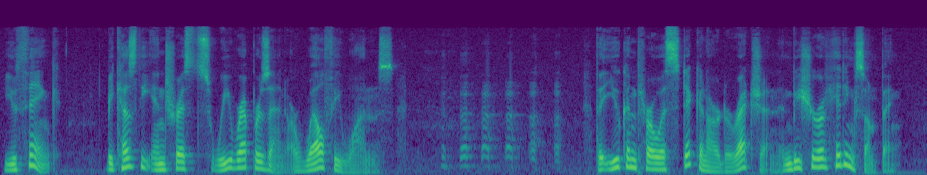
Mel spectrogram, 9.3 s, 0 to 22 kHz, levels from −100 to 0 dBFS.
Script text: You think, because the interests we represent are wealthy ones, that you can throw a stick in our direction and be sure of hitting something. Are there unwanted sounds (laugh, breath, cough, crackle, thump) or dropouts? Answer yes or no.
yes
